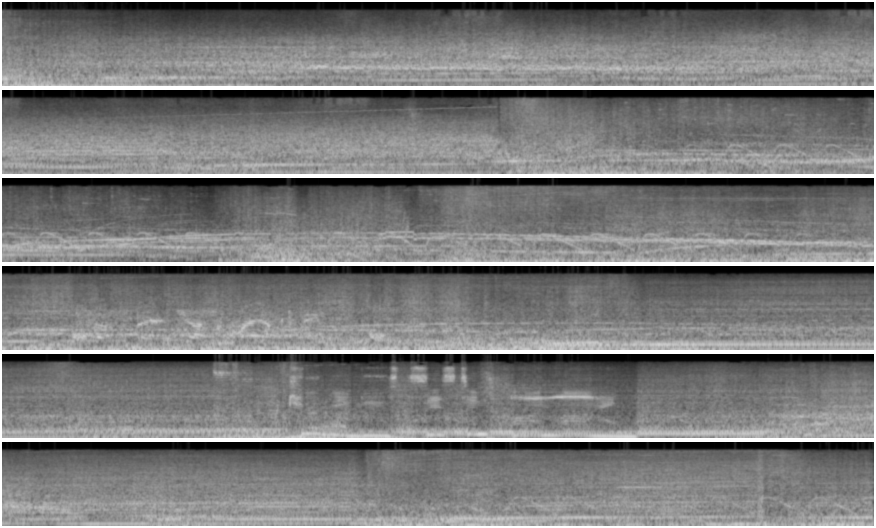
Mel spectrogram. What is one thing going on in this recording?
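A sports car engine roars at high speed.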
